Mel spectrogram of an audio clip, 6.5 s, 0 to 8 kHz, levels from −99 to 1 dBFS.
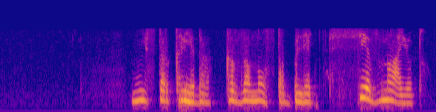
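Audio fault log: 2.66–2.94 s and 6.00–6.27 s, AMR bit errors: the speech turns hoarse and gargly for under a third of a second each time, roughly keeping its pitch and level. On a weak link, unprotected bits in the AMR-NB frames arrived flipped while the checksum on the key bits still passed, so the pulses driving the voice model landed wrongly and the fine pitch, gain and spectrum values drifted. The later burst is harsher, with an error rate near 10% against about 5%.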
